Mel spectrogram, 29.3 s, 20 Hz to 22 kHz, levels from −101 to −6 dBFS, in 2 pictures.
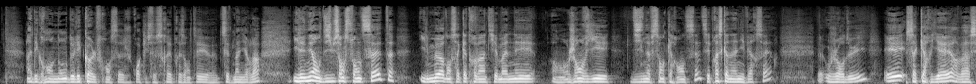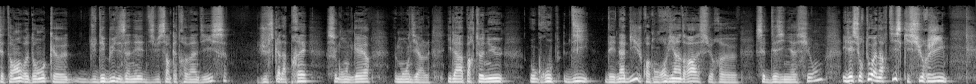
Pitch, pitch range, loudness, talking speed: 135 Hz, 125-155 Hz, -18 LUFS, 150 wpm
